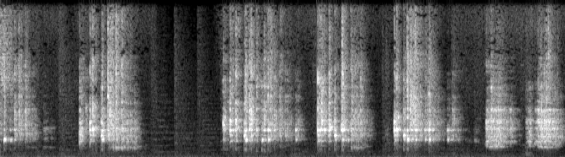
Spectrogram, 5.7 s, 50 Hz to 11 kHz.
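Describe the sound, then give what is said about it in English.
A handful of five ten-sided dice clatters and rattles in several quick bursts, rolling and tumbling across a hard surface to roll damage in a tabletop game, with brief pauses between rolls and no talking. “So, give me the 5d10. We gotta find 5d10s, hang on.”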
